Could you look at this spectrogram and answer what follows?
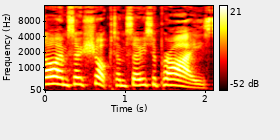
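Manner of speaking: high, put-on innocent surprise. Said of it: "he goes out and he says".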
